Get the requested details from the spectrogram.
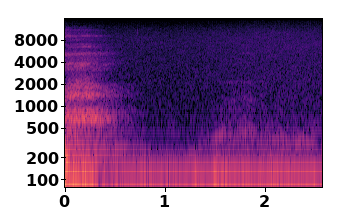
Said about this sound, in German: Es ist einfach so krass, wie mein Nervensystem runterfährt und ich einfach nur noch gähne und meine Augen nass werden und ich einfach wie so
